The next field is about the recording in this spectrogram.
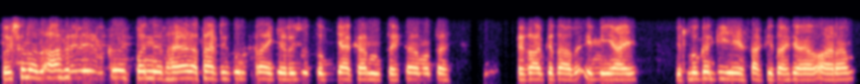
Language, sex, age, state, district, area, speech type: Kashmiri, male, 30-45, Jammu and Kashmir, Bandipora, rural, conversation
